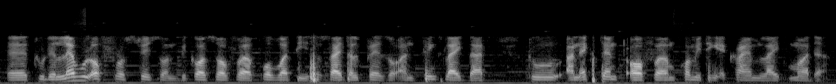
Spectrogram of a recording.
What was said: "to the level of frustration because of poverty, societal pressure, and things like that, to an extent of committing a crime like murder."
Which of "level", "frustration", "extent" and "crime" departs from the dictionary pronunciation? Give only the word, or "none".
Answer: none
